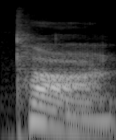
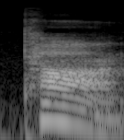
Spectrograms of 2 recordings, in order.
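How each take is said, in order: First: "turn" with a clear curled American r; r-colored turn. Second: "turn" said flat like katakana "tān", no r; katakana-style turn. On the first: Teacher demos the English-sounding "turn" with its r. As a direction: bend the vowel of "turn" into an r. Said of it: "ちょっと英語っぽいですね". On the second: Teacher demos the un-English "turn" without any r. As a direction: say "turn" the Japanese way, no r. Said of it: "英語っぽくないけど". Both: Shown as a demonstration.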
